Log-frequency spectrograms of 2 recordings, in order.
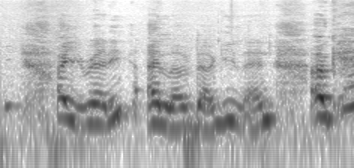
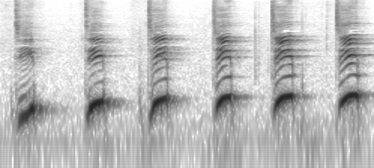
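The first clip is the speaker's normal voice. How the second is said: building up; 12 semitones higher, 10 dB louder than usual. Pretend. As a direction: build the suspense to a peak. Building suspense reaching deep.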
